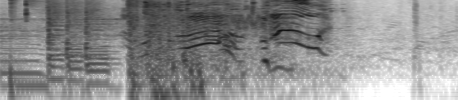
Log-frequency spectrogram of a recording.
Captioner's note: crashing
